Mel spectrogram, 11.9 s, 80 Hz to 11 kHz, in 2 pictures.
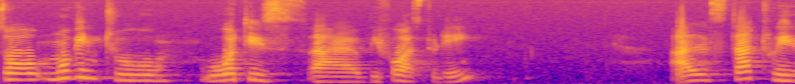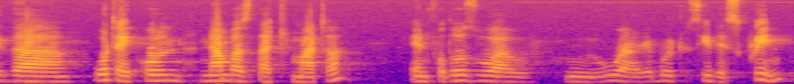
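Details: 69-year-old man, a throat cancer survivor whose voice was removed, speaking with an electrolarynx placed on the throat that produces his voice (electrolarynx speech).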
